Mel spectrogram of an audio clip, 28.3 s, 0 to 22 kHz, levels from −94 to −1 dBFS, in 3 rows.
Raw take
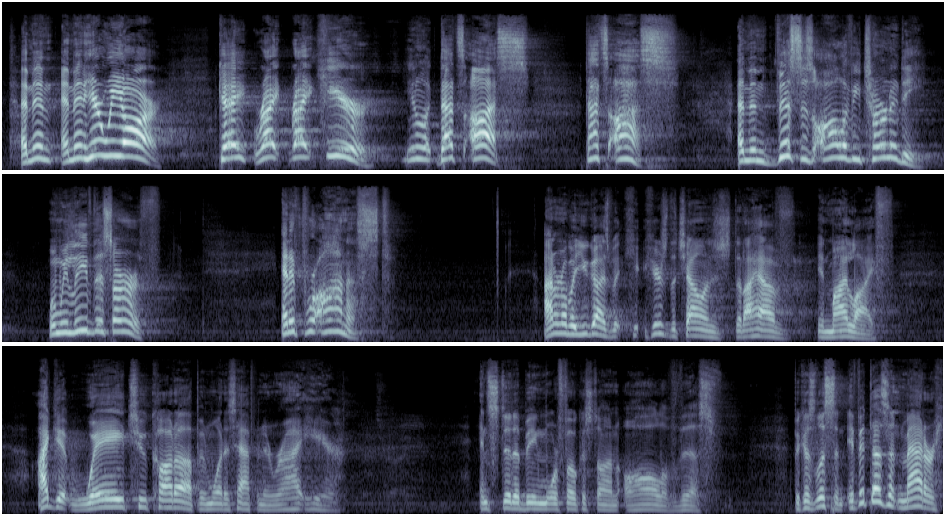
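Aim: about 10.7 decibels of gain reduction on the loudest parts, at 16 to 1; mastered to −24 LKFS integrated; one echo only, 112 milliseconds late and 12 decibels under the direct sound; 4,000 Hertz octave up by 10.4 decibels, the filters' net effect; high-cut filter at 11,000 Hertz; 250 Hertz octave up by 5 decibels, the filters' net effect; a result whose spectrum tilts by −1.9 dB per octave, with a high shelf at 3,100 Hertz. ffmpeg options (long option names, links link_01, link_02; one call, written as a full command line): ffmpeg -i in.wav -af "lowpass=11000,equalizer=frequency=250:width_type=o:gain=6,highshelf=frequency=3100:gain=8.5,equalizer=frequency=4000:width_type=o:gain=7.5,acompressor=threshold=-18dB:ratio=16,aecho=1:1:112:0.251" out.wav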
